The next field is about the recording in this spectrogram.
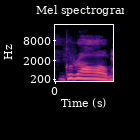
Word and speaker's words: Grande: Pronounce the E. – Grande.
